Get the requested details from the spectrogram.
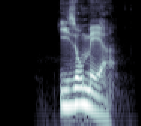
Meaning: isomer
- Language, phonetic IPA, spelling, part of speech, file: German, [izoˈmeːɐ̯], Isomer, noun, De-Isomer.ogg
